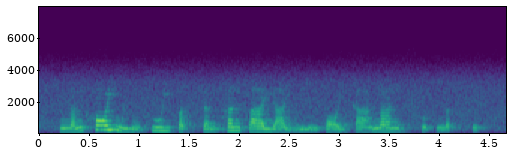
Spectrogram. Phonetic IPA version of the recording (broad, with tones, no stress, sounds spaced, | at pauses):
ŋ ɐ˨˥ ŋ h ɔː˥ j w iː˨˩ w f uː˧ j p ɐ˨˥ k̚ t͡s ɐ˨ n h ɐ˥ n f aː˧ j aː˨˩ j n̪ iː˨˩ n p ɔː˨ j k aː˨ ŋ ɐ˧ n t͡sʰ ʊ˨ k̚ ŋ ɐ˨ k̚ h ɪ˨ k̚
